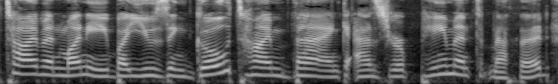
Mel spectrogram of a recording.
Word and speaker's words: GoTyme: It's GoTime. It's spelled GoTyme.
